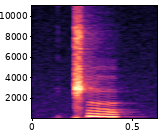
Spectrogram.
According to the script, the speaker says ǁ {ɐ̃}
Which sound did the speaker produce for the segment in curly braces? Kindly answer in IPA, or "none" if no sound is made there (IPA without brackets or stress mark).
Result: ɐ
